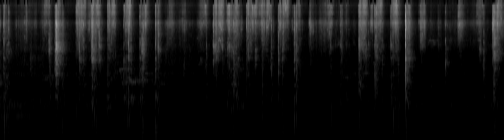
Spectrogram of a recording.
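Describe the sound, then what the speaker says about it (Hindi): Tarot cards being shuffled and drawn by hand, a busy run of close, crisp riffling and flicking bursts with brief pauses between them, no talking over it. "मैं कार्ड्स निकाल लूँ, उसके बाद मैं बताऊँगी"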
